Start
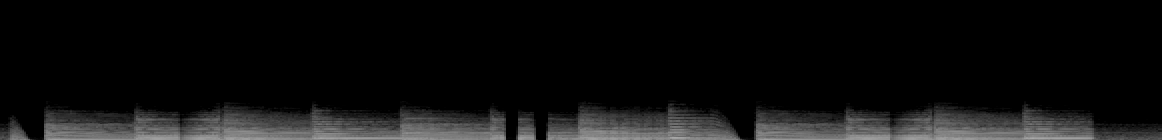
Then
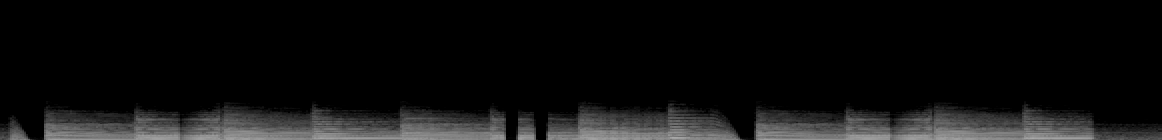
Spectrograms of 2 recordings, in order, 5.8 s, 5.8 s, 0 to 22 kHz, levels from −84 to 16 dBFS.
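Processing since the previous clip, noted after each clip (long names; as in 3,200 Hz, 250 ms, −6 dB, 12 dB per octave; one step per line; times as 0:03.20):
dynamic equaliser 820 Hz, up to +5 dB, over −44 dBFS, Q 2.5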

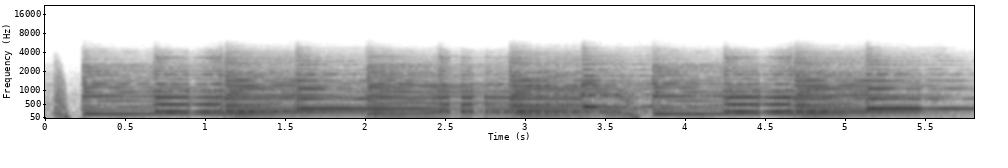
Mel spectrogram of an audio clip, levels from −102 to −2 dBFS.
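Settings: reverb whose tail is shaped and stops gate 490 ms rising, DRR 9 dB
level −7 dB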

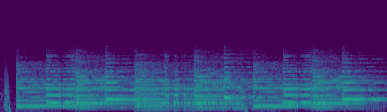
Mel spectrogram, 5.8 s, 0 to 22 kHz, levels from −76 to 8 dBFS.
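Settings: feedback echo at a low word length 244 ms, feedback 55%, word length 9 bits, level −12.5 dB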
